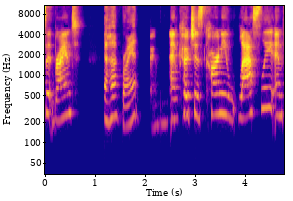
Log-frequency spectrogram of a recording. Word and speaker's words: Bryant: Coach Paul Bear Bryant is that how you pronounce it Bryant uhuh Bryant and coaches Carney lassley and Frank Mosley she's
